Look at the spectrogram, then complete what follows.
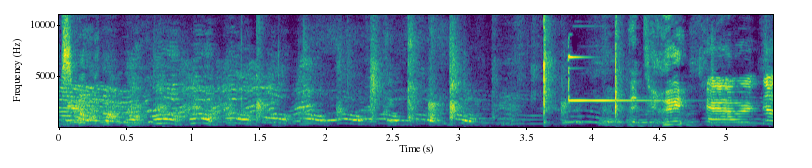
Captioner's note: offscreen laughter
